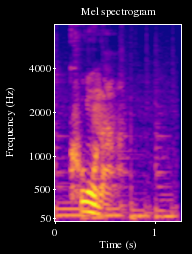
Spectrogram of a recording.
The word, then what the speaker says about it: cuna: We had cine, we had cena, but if you put a different letter after the C, it's not an E, not an I or an E, like this word with the U after the C, then it changes back to a hard C sound. You're going to say cuna. Okay?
